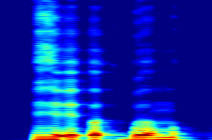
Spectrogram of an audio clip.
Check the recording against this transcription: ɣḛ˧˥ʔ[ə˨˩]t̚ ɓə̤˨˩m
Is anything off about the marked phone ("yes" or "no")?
no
